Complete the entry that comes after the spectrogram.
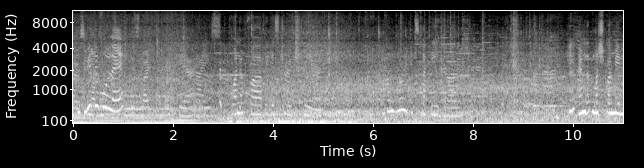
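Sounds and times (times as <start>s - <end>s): passersby talking: 0.0s - 11.0s
vehicle engine humming: 0.0s - 11.0s.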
